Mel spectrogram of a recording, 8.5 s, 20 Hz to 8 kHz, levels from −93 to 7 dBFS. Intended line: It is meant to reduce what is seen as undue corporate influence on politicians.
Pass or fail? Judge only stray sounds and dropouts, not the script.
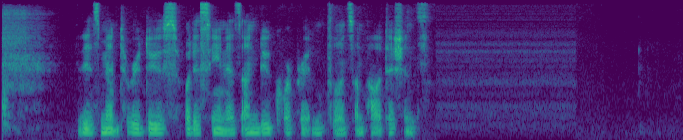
pass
